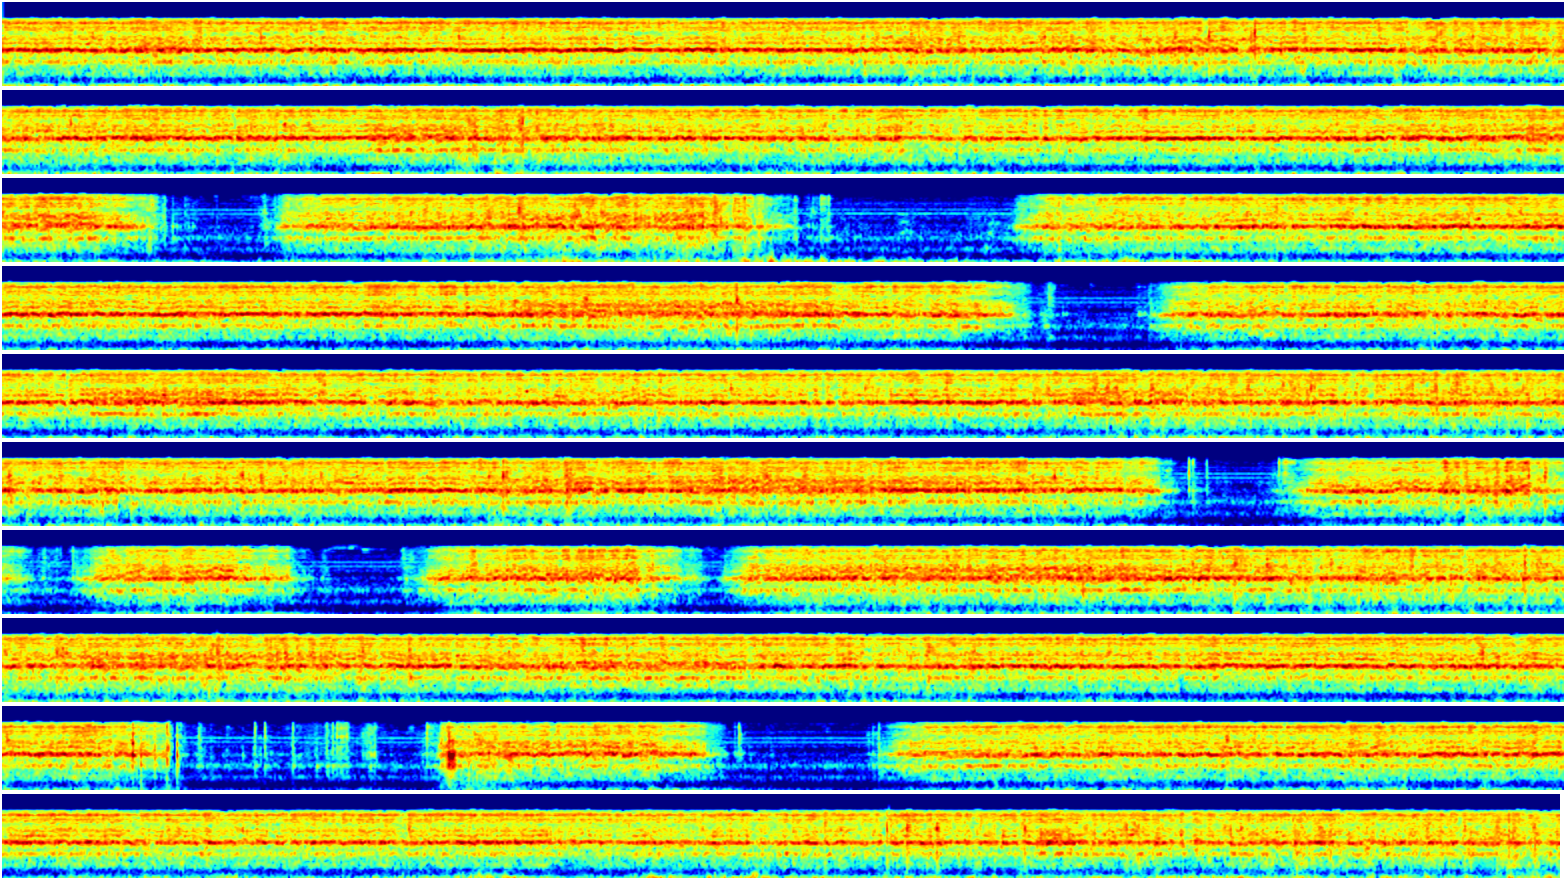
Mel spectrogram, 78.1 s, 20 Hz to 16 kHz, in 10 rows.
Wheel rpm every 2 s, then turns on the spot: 160, 160, 160, 160, 160, 160, 160, 160, 70, 110, 70, 160, 160, 160, 80, 160, 160, 160, 160, 160, 160, 160, 90, 90, 80, 110, 160, 160, 160, 170, 160, 110, 70, 70, 160, 160, 170, 160, 160.
44-48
